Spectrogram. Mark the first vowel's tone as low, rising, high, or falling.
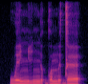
low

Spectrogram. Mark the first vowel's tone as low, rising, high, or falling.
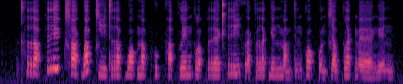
low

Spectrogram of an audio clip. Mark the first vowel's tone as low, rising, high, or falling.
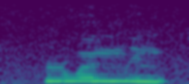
high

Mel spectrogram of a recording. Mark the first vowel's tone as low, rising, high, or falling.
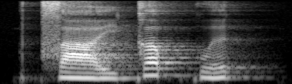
low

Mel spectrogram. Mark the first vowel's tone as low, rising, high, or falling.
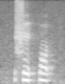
low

